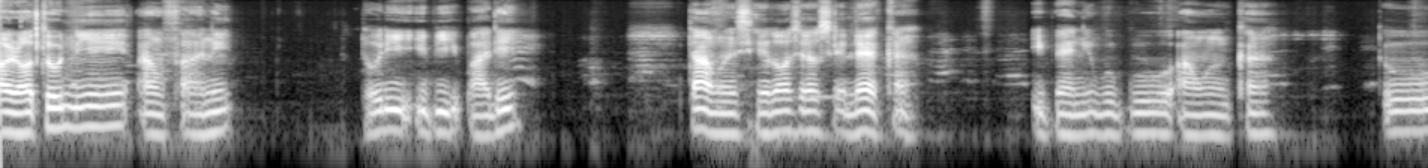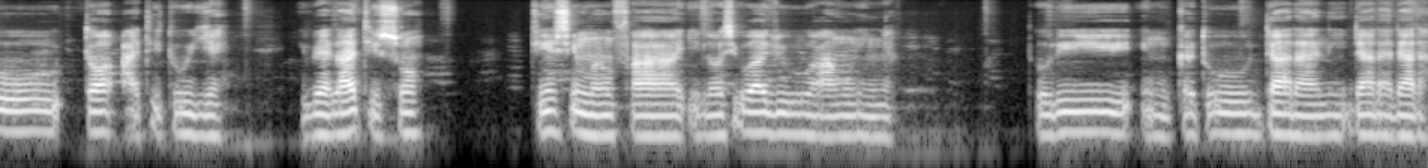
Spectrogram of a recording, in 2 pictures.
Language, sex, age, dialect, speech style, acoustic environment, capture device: Yoruba, male, 25-34, Nigeria - Kano, focused, people talking; traffic; music, mobile / Linux / Chrome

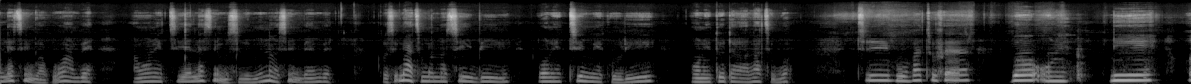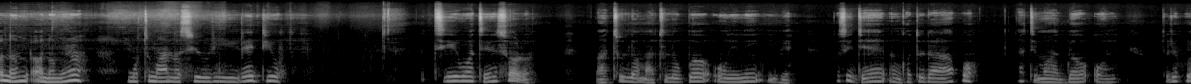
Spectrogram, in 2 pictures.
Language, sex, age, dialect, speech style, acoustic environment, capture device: Yoruba, female, 25-34, Nigeria - Ibadan, happy; relaxed; focused; excited, silence, mobile / Linux / Chrome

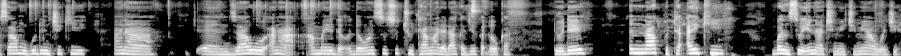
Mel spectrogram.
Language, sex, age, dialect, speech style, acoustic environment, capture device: Hausa, female, 25-34, Nigeria - Nigerian Standard, relaxed, music; people talking, mobile / Linux / Chrome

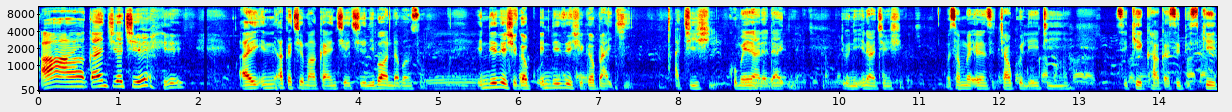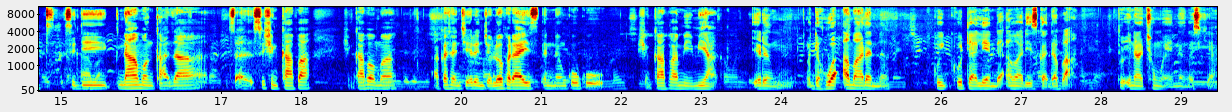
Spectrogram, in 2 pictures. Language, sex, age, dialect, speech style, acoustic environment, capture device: Hausa, male, 18-24, Nigeria - Kano, happy, people talking, mobile / Linux / Chrome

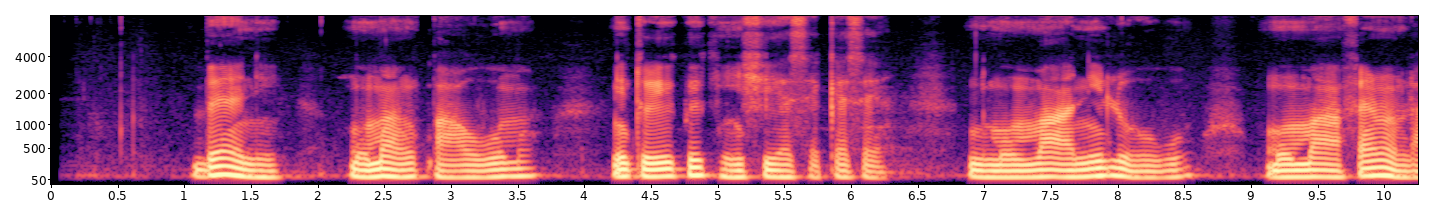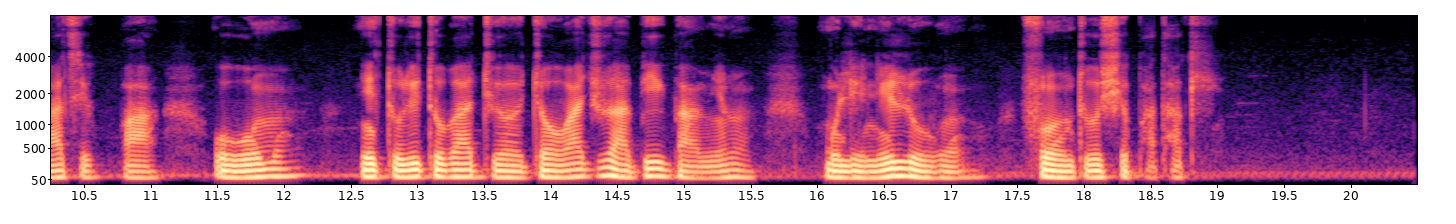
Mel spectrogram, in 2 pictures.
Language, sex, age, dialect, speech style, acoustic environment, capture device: Yoruba, male, 25-34, Nigeria - Ibadan, excited, silence, mobile / Linux / Chrome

